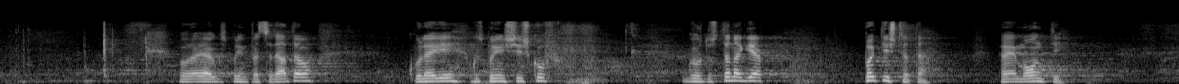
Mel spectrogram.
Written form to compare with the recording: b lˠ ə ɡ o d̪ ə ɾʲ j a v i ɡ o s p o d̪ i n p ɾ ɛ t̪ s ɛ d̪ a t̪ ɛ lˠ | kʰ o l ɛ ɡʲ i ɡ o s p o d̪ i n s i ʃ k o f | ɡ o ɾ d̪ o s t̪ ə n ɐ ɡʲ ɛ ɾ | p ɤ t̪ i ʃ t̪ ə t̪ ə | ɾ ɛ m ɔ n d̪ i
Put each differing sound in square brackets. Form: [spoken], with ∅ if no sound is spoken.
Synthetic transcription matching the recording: b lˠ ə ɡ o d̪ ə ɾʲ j a v i ɡ o s p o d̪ i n p ɾ ɛ t̪ s ɛ d̪ a t̪ ɛ lˠ | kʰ o l ɛ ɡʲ i ɡ o s p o d̪ i n [ʃ] i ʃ k o f | ɡ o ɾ d̪ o s t̪ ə n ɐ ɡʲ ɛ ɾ | p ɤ t̪ i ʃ t̪ ə t̪ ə | ɾ ɛ m ɔ n [t̪] i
